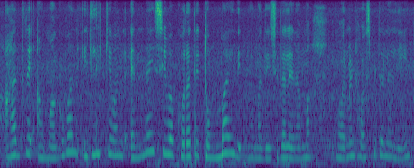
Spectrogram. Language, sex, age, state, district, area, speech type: Kannada, female, 18-30, Karnataka, Udupi, rural, spontaneous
